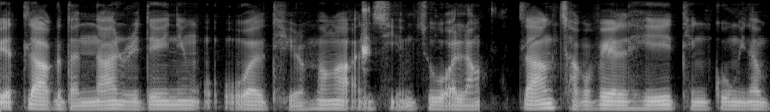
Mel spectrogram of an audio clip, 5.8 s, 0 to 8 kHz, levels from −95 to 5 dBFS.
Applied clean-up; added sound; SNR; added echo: neural mask model DeepFilterNet 3.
